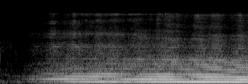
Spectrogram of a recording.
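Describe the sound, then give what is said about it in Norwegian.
A propeller airplane engine sound effect drones steadily, rising quickly from quiet to a loud, sustained hum with strong low tones, like a plane passing or taking off. “Kan vi få en, en flyjingle? Skal vi fly dit vi skal?”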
